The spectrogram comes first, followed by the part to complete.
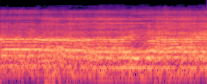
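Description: Men singing a Chasidic niggun, with long held notes that step from pitch to pitch.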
